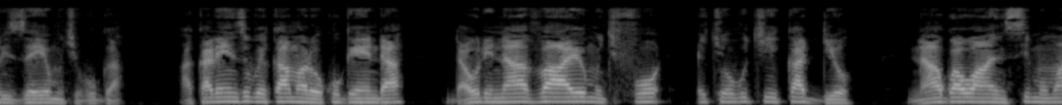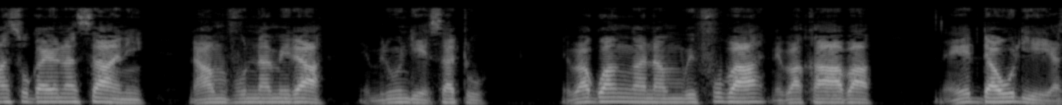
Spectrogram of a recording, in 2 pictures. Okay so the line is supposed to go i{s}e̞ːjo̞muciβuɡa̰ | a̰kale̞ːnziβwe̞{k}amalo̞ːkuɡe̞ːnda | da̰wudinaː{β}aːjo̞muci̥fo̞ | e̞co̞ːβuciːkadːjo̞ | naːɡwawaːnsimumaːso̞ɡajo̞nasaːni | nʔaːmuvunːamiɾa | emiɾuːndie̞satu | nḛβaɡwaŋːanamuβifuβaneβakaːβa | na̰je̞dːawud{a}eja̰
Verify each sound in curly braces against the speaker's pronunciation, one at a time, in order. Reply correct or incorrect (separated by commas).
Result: incorrect, correct, incorrect, incorrect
